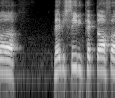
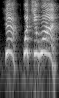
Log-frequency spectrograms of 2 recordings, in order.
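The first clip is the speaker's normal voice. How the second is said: very high, put-on work phone voice; mock-rude prank pickup; disguised phone voice. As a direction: answer in a silly high-pitched voice. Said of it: "I pick up the phone and I go".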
